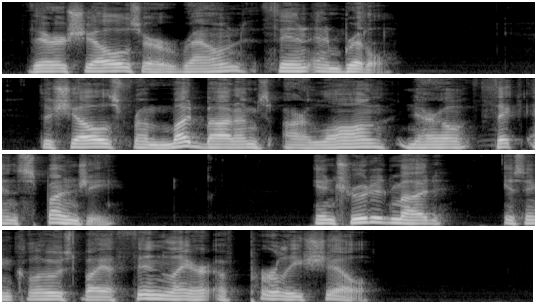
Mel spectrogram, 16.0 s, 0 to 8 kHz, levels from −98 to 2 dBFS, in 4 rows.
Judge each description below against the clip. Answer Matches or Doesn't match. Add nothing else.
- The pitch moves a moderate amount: Matches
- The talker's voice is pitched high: Doesn't match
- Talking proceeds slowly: Matches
